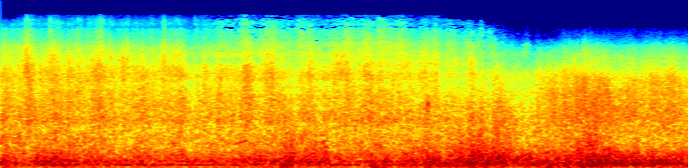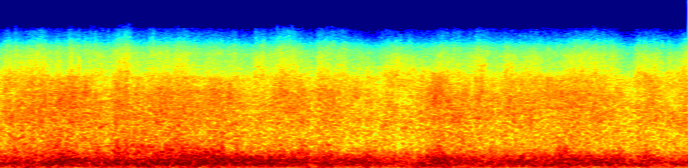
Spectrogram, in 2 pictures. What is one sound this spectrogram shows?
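Wind blows and rumbles outdoors over open water.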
